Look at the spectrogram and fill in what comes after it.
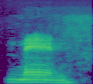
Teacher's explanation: So here two lips, they are joined together while the nasal sound is produced. The vocal cords vibrate, producing voice. That is why this is a voiced bilabial nasal or bilabial consonant.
